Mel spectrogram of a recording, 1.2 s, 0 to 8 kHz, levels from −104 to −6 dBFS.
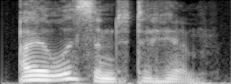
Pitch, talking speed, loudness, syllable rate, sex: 125 Hz, 205 wpm, -16 LUFS, 6.7 syllables/s, male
